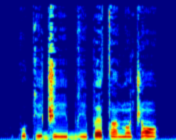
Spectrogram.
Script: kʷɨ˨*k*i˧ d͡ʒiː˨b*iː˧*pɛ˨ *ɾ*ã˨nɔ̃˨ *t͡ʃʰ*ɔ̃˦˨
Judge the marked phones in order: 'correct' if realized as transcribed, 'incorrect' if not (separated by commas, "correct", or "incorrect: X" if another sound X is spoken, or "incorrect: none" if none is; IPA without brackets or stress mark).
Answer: correct, incorrect: iː˨, incorrect: t, incorrect: t͡ʃ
